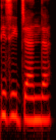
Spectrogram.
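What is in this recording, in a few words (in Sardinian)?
"disigende", female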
